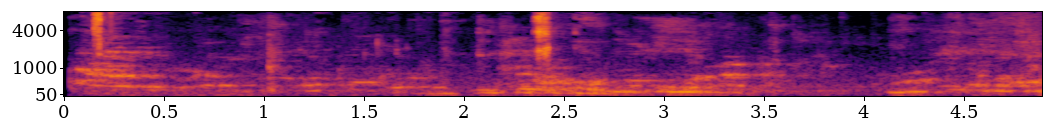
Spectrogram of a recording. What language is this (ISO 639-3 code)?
zho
